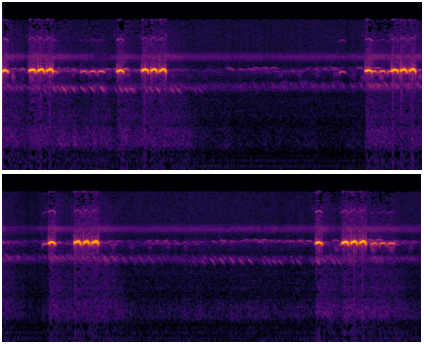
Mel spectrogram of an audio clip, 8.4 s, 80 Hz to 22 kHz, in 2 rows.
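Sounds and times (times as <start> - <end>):
pine cricket (matsumushi) giving bell-like chirps: 0.0 - 2.4, 3.2 - 8.3
faint steady insect whine: 0.0 - 8.3.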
